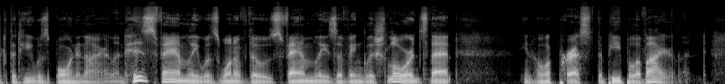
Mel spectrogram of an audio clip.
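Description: No faults heard in the speech; Opus voice compression leaves only a light coding character.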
